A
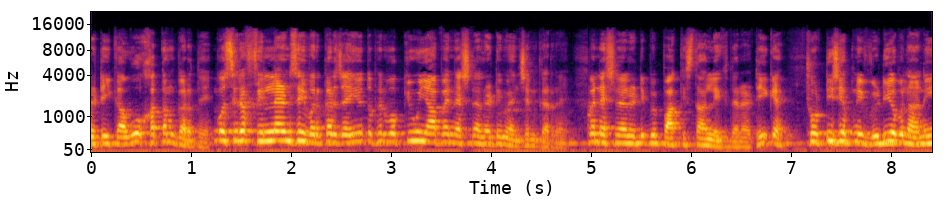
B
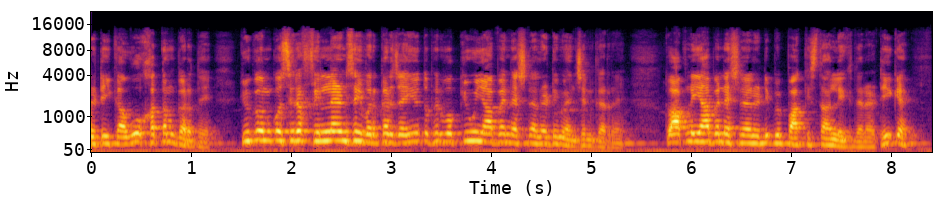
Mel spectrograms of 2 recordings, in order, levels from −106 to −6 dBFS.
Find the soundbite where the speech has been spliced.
A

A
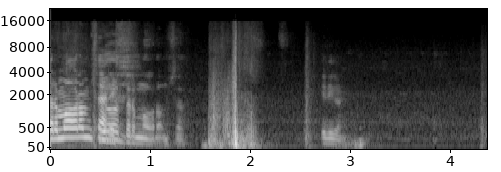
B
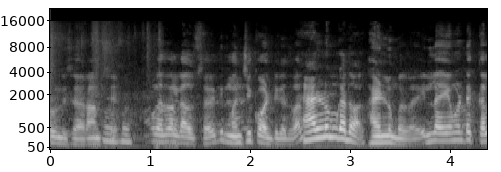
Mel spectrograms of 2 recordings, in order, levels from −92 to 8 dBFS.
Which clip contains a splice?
B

